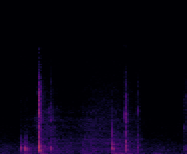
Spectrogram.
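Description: Quick typing on a computer keyboard: a handful of sharp, clicky keystrokes in uneven bursts, fairly quiet, with no voices present.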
